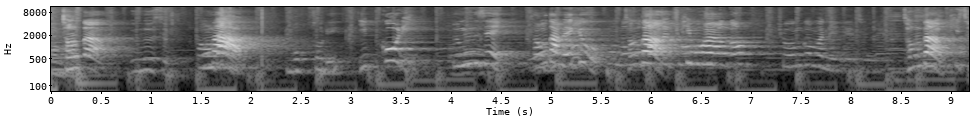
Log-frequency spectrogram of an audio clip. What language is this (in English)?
Korean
